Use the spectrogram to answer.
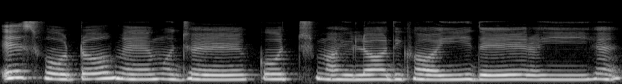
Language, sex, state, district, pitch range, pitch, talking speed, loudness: Hindi, female, Madhya Pradesh, Umaria, 225-245 Hz, 230 Hz, 95 wpm, -15 LUFS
